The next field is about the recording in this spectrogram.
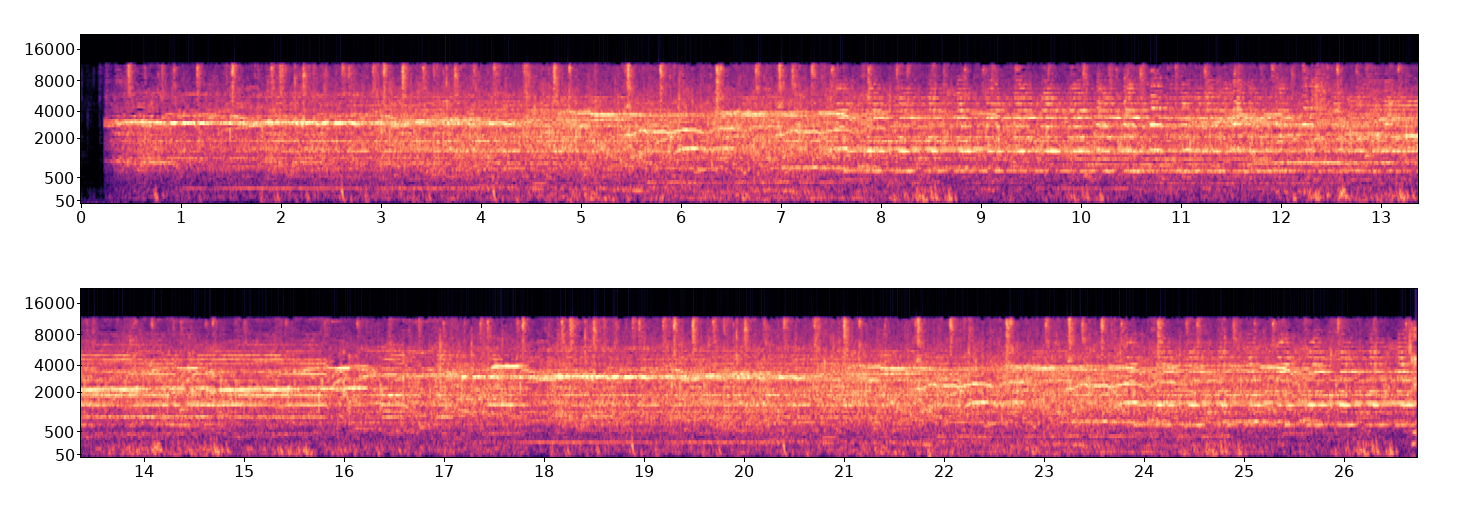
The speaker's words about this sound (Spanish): Escuchemos nuevamente, Otto, por favor, esos aplausos porque es el homenaje al cual nos sumamos esta noche.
